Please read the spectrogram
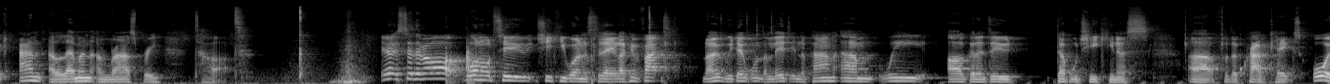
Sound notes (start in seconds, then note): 2.7 kissing; 3.3 air whooshing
